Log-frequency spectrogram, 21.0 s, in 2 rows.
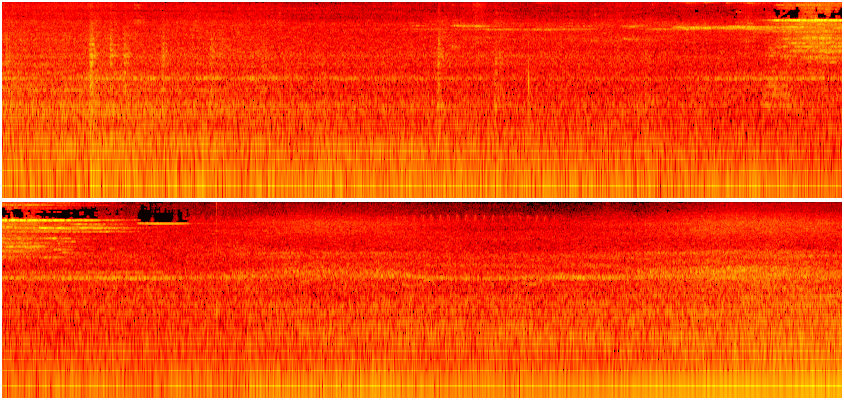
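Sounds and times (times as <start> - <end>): train rumbling over tracks: 0.0 - 21.0
thin wheel squeal: 5.6 - 12.9.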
